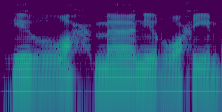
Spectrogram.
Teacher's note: This Ra and this Ra are both full mouth, so make them as full as you can.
